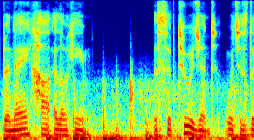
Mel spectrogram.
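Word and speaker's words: bene elohim: of god mentioned here in the hebrew is pronounced bane elohim the septuagint which is the greek translation of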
